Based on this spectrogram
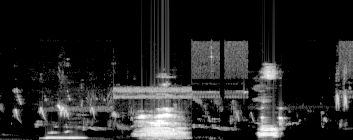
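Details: Calls of an American white ibis: a flat, even tone, then a broad rushing burst of noise, and finally one brief, rasping, nasal call rich in harmonics.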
